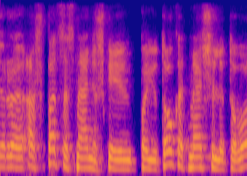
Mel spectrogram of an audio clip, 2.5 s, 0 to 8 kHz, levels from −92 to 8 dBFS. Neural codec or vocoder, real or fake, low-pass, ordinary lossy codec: none; real; 7.2 kHz; AAC, 48 kbps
